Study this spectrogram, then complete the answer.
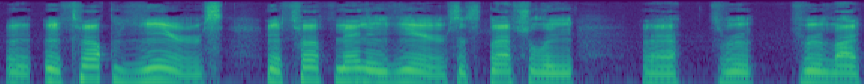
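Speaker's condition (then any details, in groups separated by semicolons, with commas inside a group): Treacher Collins syndrome; congenital genetic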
